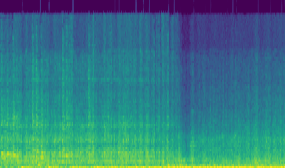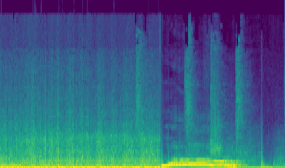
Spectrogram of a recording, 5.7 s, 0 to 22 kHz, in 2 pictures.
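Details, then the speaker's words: 1998 Nissan Skyline GTT, basically stock RB25, bought non-running; with a newly installed Walbro 525 fuel pump it catches and holds a loud, even low rumble for several seconds, a clean start; rigged fuel line leaks slightly. "We fixed it! We fixed it! Guys, it started 2 times in a row."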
